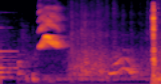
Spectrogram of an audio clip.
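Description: A cockatiel gives one short, shrill chirping call about half a second in, as the last note of background music dies away. A single sharp click sounds just before the end.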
